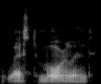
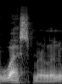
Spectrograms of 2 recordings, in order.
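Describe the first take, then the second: First: It is pronounced the way locals say it. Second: It is pronounced the way outsiders say it. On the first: The speaker calls it right. "we say Westmoreland" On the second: The speaker calls it wrong. "We don't say Westmoreland"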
